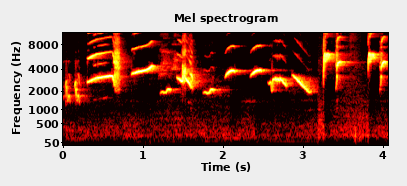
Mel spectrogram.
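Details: Forest-stock Oriental magpie-robin singing, meant to trigger singing and fighting spirit in other magpie-robins. A steady run of pure whistled notes, each slightly different in pitch, about two per second, ending in sharp high chips.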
